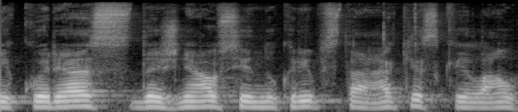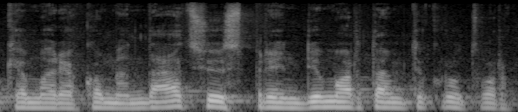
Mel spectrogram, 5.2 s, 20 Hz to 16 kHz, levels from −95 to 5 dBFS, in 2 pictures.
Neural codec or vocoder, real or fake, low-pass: none; real; 14.4 kHz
